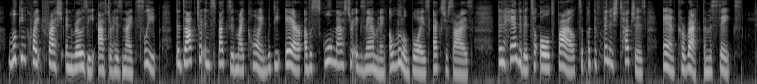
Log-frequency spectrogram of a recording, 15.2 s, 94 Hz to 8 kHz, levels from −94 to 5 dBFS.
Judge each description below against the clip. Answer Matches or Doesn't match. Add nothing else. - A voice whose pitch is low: Doesn't match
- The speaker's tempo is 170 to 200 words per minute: Doesn't match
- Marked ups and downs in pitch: Matches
